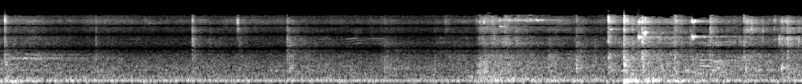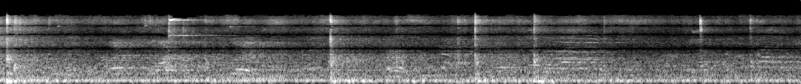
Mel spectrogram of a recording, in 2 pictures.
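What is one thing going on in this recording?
A crowd of spectators murmurs and cheers in a large echoing gym.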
